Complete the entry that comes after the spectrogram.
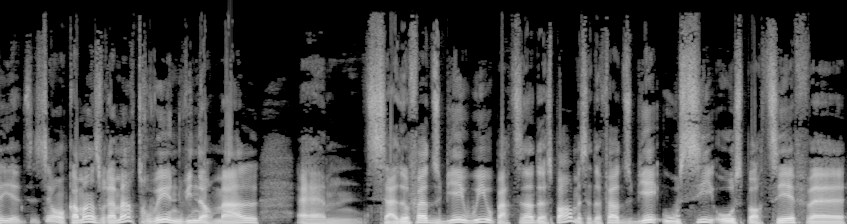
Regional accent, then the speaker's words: Quebec, Canada; qu'on les appuie cette année en tant que Québécois

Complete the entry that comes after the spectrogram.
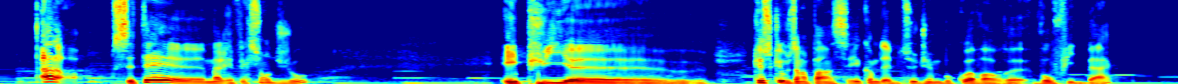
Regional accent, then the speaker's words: Charlesbourg, Quebec, Canada; Moi, je viens de Charlebourg, là. J'aurais pu passer ma vie parlant français, là. Pas un mot d'anglais

